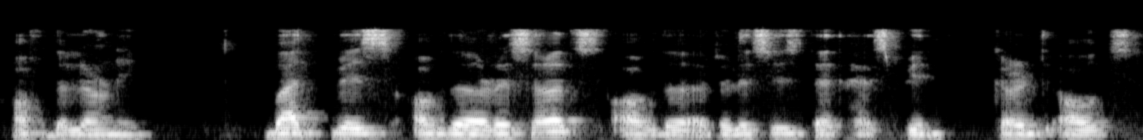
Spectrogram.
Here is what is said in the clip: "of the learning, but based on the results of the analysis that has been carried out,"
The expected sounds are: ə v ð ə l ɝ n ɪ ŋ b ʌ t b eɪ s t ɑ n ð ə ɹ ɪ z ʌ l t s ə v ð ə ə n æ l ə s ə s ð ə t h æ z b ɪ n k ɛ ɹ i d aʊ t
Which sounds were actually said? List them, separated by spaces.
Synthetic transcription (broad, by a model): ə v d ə l ɝ n ɪ ŋ b ʌ t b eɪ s ɑ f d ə ɹ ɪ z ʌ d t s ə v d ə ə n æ l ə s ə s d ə t h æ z b ɪ n k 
